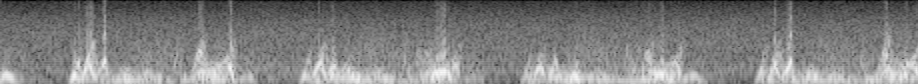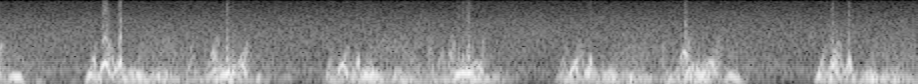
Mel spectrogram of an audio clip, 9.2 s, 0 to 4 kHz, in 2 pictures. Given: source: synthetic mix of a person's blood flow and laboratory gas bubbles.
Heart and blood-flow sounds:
Doppler ultrasound of blood flow; precordium
3.14-3.25 s: bubbles
From the record:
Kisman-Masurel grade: 112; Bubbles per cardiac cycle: 1 to 2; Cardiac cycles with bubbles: 1 to 10%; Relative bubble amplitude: moderate (0.250 to 0.450); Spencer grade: 1 (occasional bubble signal discernible with the cardiac motion signal, with majority of cardiac periods free of bubbles); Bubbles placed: anywhere in the cardiac cycle

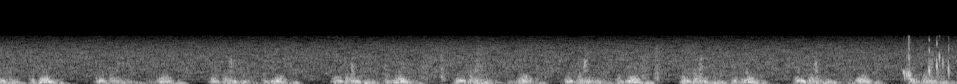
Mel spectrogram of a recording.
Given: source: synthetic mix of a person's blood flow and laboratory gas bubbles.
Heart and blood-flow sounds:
Doppler ultrasound of blood flow; precordium
9.01-9.17 s: bubbles
9.26-9.52 s: bubbles
From the record:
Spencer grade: 1 (occasional bubble signal discernible with the cardiac motion signal, with majority of cardiac periods free of bubbles); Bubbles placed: only in the low amplitude regions of the cardiac cycle

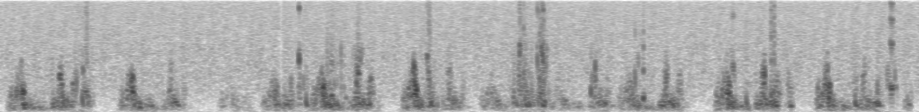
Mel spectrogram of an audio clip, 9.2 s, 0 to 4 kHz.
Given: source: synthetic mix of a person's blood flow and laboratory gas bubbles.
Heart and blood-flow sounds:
Doppler ultrasound of blood flow; precordium
0.73-0.95 s: bubbles
2.95-3.65 s: bubbles
4.22-4.40 s: bubbles
5.09-5.52 s: bubbles
5.87-6.10 s: bubbles
6.33-6.48 s: bubbles
7.21-7.36 s: bubbles
7.44-7.52 s: bubbles
7.62-7.82 s: bubbles
7.87-7.95 s: bubbles
8.51-8.61 s: bubbles
8.72-9.00 s: bubbles
From the record:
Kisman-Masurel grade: 232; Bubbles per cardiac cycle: several, 3 to 8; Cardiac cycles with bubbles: 50 to 99%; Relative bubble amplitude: moderate (0.250 to 0.450); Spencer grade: 3 (all of the cardiac periods contain showers or single bubble signals, but not dominating or overriding the cardiac motion signals); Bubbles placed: only in the low amplitude regions of the cardiac cycle

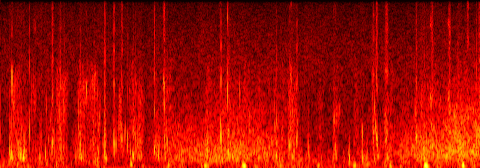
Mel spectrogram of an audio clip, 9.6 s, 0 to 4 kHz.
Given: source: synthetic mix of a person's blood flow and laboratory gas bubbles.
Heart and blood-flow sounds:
Doppler ultrasound of blood flow; subclavian vein
0.00-0.02 s: bubbles
0.14-0.72 s: bubbles
0.76-1.37 s: bubbles
1.46-2.16 s: bubbles
2.23-2.89 s: bubbles
3.04-3.37 s: bubbles
4.08-4.32 s: bubbles
4.35-5.01 s: bubbles
5.46-5.58 s: bubbles
5.73-5.98 s: bubbles
6.13-6.19 s: bubbles
6.32-6.35 s: bubbles
6.63-6.80 s: bubbles
7.19-7.27 s: bubbles
7.42-7.61 s: bubbles
7.67-7.78 s: bubbles
8.27-8.84 s: bubbles
8.94-9.04 s: bubbles
9.13-9.23 s: bubbles
9.32-9.38 s: bubbles
9.48-9.61 s: bubbles
From the record:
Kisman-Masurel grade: 242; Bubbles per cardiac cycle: several, 3 to 8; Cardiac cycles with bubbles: 100%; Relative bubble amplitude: moderate (0.250 to 0.450); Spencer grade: 3 (all of the cardiac periods contain showers or single bubble signals, but not dominating or overriding the cardiac motion signals); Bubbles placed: anywhere in the cardiac cycle

